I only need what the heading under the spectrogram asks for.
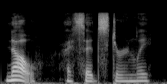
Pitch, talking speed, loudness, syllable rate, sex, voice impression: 160 Hz, 145 wpm, -21 LUFS, 3.9 syllables/s, female, very feminine, very adult-like, slightly thin, tensed, slightly powerful, bright, soft, clear, fluent, slightly raspy, cool, intellectual, very refreshing, sincere, calm, friendly, very reassuring, unique, elegant, slightly wild, sweet, lively, kind, slightly intense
